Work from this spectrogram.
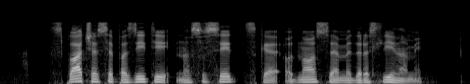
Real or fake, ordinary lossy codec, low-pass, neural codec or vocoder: fake; none; 7.2 kHz; vocoder, 44.1 kHz, 128 mel bands, Pupu-Vocoder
